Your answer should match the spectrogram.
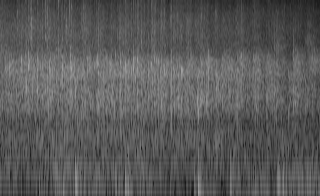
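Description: Steady, dense applause from a sizable audience welcoming three guests onto the stage, loud and sustained throughout with no voices standing out, tapering only slightly toward the end.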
